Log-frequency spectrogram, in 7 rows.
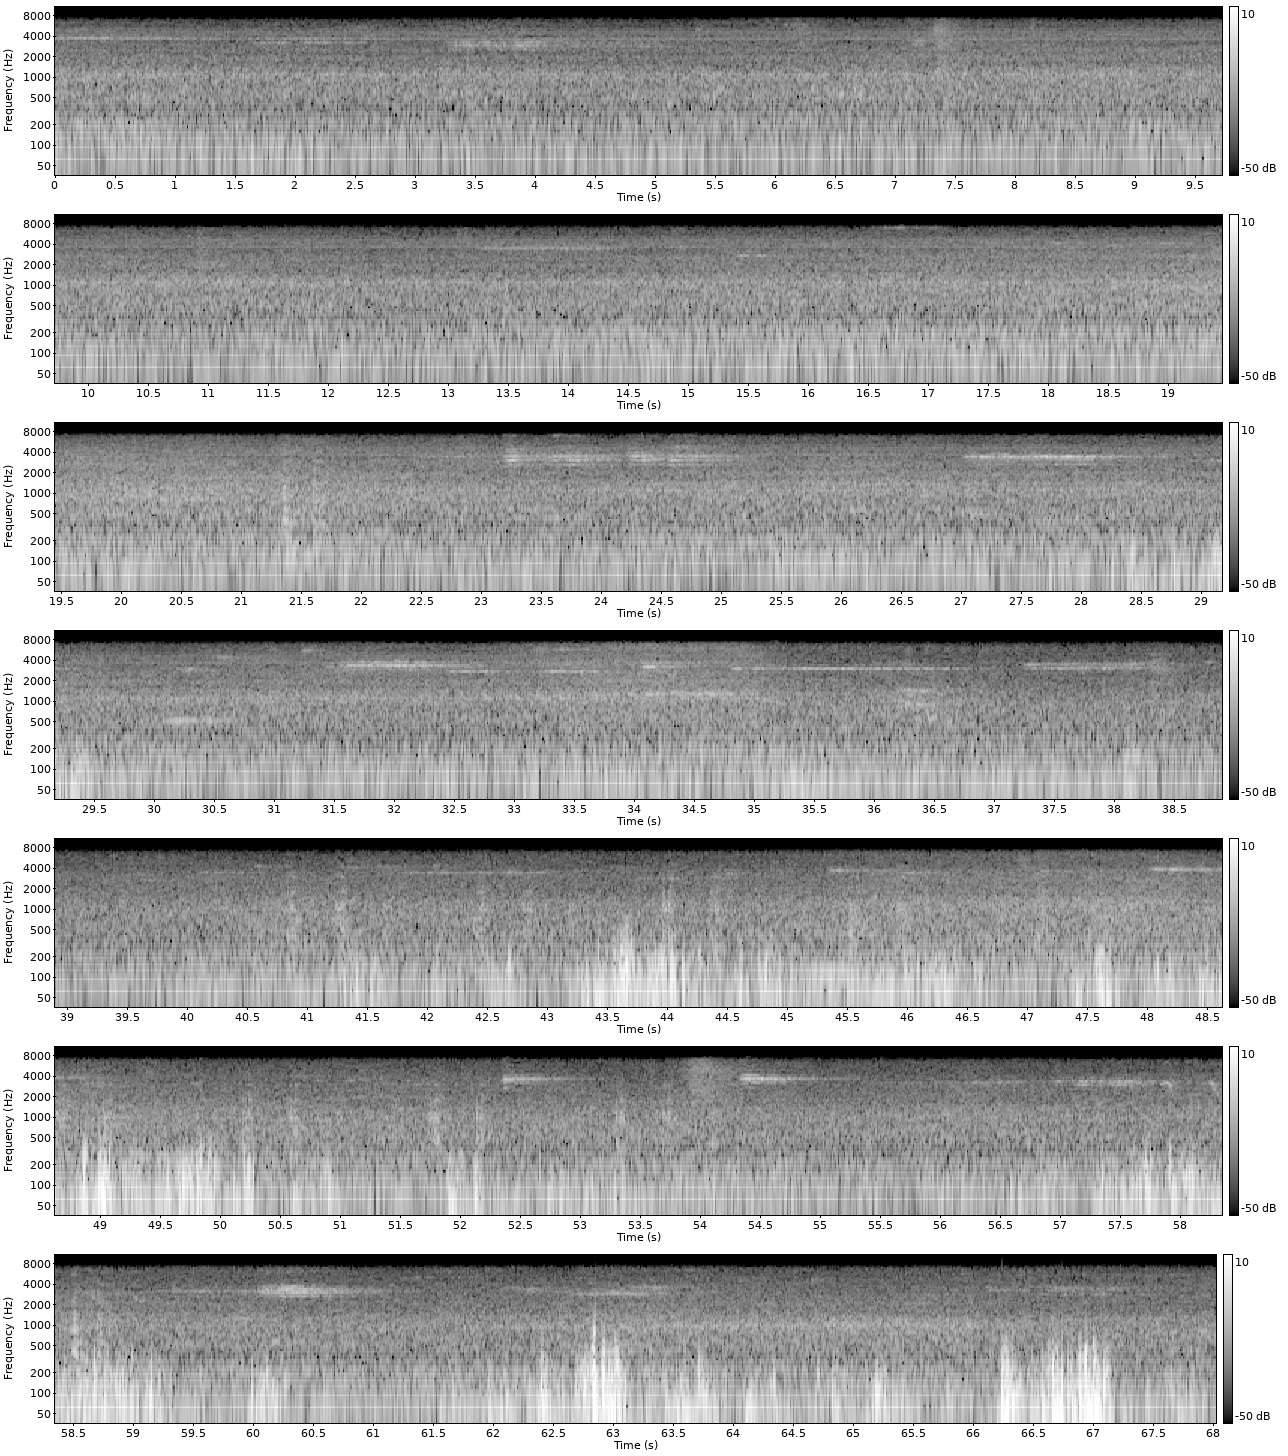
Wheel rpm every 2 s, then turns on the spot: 0, 0, 0, 0, 0, 0, 0, 0, 0, 0, 0, 0, 0, 0, 0, 0, 0, 0, 0, 0, 0, 0, 0, 0, 0, 0, 0, 0, 0, 0, 0, 0, 0, 0.
none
